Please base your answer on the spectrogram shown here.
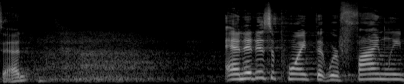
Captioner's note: audience laughter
